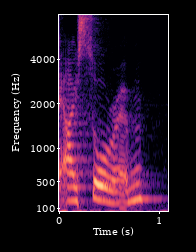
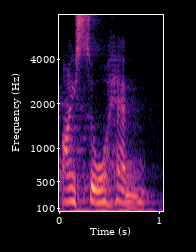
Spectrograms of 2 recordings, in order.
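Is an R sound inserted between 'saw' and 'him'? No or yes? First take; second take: yes; no. First: An R sound links saw and him. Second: No R sound links saw and him. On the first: The speaker calls it right. "much more natural to say" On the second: The speaker calls it wrong. "it just takes me longer to say that"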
